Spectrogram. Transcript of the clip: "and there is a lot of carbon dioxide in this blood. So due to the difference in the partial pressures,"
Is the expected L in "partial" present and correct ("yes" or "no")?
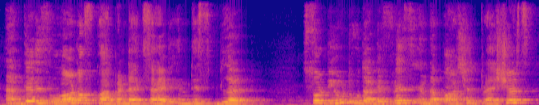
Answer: yes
